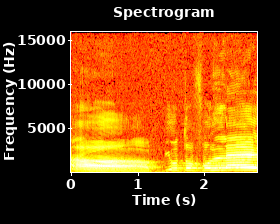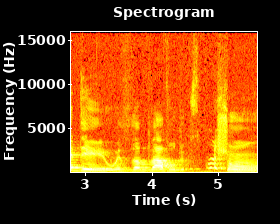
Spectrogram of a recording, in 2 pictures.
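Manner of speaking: slow, low, soft seductive purr; slow and syrupy, lingering on every word; a hint of a hammy lover; lightly voiced Latin lover. Aldolfo flirts with the lady.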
